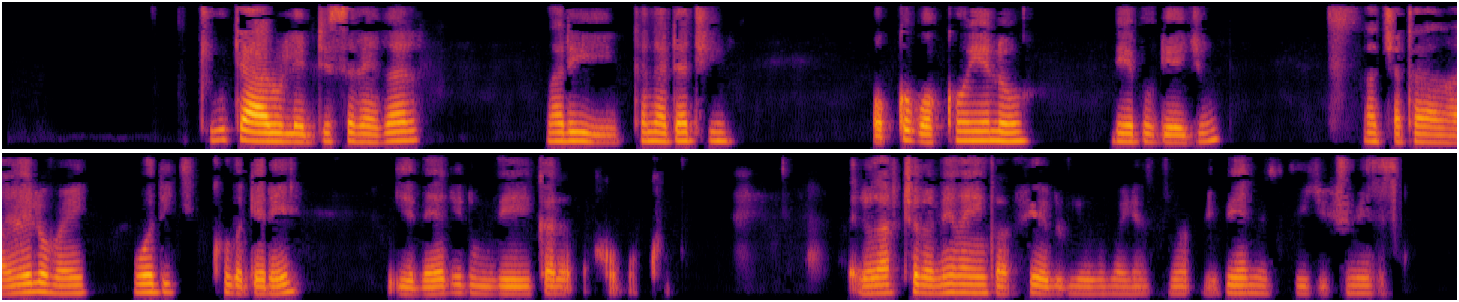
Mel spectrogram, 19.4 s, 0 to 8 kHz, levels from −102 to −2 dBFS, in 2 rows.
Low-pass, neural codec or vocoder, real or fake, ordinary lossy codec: 7.2 kHz; codec, 24 kHz, 0.9 kbps, WavTokenizer, large speech release; fake; MP3, 32 kbps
